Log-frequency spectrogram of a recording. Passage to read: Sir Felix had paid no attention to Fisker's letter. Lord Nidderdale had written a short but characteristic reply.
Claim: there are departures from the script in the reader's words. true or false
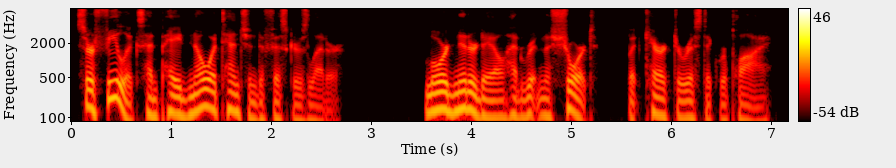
false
